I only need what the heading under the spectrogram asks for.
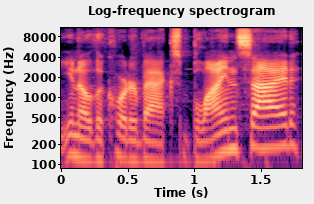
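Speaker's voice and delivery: usual speaking voice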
